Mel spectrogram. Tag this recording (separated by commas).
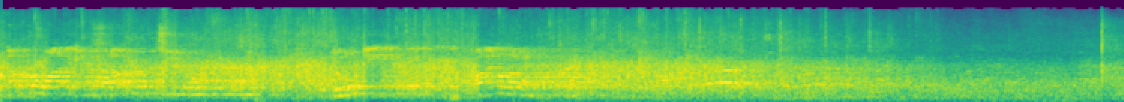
outside, urban or man-made, Speech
